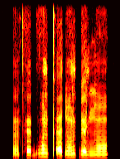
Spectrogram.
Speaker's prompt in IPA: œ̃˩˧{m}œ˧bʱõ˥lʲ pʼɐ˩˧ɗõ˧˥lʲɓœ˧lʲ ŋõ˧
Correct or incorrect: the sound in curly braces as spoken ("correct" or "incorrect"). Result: incorrect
